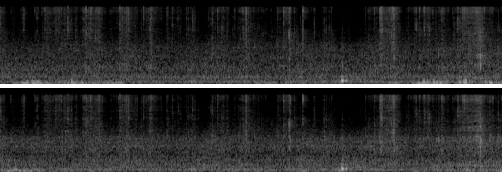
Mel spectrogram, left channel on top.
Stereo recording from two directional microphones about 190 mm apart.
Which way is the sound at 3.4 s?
20° right (ahead or behind).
